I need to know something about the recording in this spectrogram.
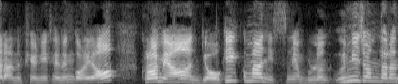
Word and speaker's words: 有: 거기 you라고 발음하시는 분들 분필이 있었으면 진작에 날라갔어요. 발음은 어떻게 돼야 돼요? 여 발음은 여 좋습니다.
